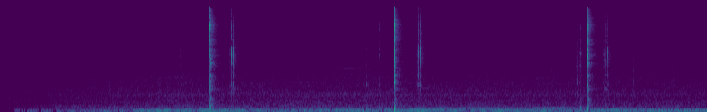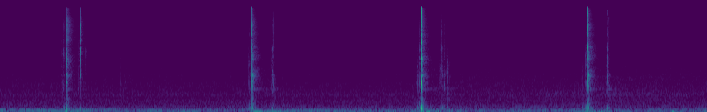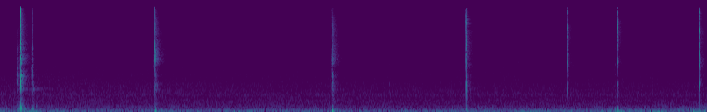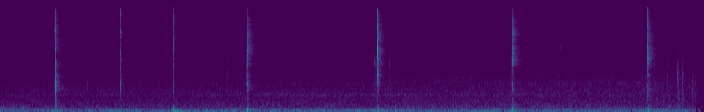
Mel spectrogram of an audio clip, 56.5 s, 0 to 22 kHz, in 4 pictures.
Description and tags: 3 different stompbox switches recorded with Oktava MK-012. Not edited.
